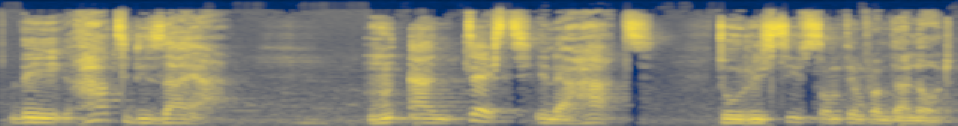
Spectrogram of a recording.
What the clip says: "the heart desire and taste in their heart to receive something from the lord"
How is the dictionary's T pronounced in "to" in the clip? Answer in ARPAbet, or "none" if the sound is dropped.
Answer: S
